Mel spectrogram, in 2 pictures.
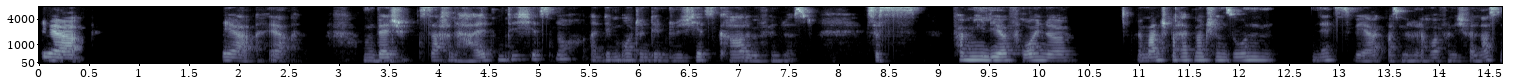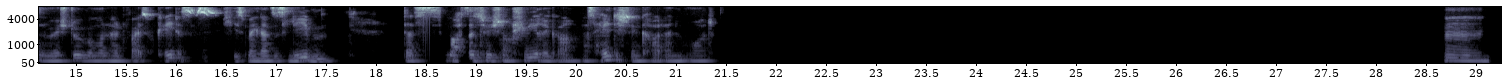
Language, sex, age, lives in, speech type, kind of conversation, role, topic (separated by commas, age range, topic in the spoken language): German, female, 30-34, Germany, conversation, advice, advisor, Wie gehst du mit dem Druck um, wichtige Lebensentscheidungen wie einen Umzug oder einen Jobwechsel treffen zu müssen?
